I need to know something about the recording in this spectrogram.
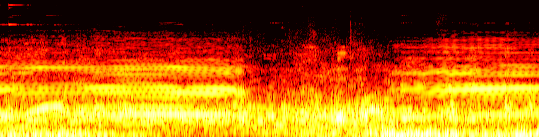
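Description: Cattle bawling: two long, steady calls, the second starting about three seconds in, over the chatter of a crowd.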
